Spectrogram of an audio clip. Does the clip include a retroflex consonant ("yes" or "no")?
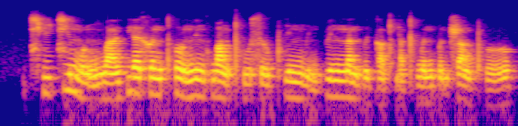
yes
